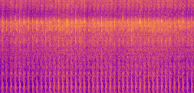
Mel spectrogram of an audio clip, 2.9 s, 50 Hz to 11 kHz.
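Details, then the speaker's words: Wheel Horse 704 garden tractor Kohler single-cylinder, recoil starter realigned, running while warming with choke half on: even, quick putter about four beats a second, steady rhythm, no misses; runs fine. "That sounds good. I'm going to leave the choke on halfway. That's another good sign."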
